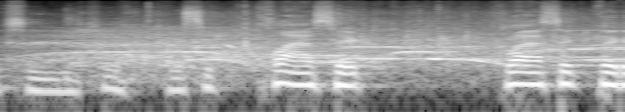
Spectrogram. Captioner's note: audience cheering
